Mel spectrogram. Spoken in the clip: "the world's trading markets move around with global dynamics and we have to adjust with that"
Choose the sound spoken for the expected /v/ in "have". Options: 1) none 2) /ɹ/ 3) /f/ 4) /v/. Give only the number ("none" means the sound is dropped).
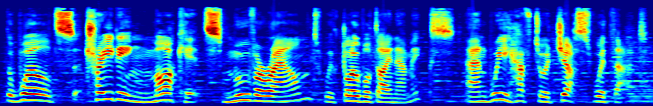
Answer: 3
